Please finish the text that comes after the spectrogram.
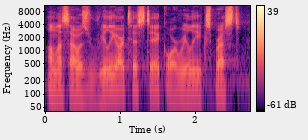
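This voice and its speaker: A middle-aged man from Glendale, California, reflecting on his life in an oral history interview, speaking in a measured way with pauses and fillers. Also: medium pitch, vocal fry.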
